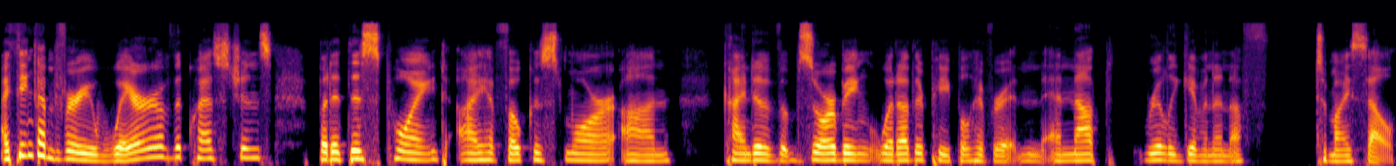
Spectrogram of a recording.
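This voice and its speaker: A woman speaks at a moderate pace with a very deep, low pitch and ordinary pitch variation, in a dry, close sound with no echo against a quiet background. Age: 70s. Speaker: ethical will facilitator. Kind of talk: online group discussion.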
